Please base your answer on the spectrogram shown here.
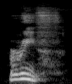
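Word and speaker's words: wreath: chimne вінок на двері re у цьому слові ми не читаємо літеру w re Інколи він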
